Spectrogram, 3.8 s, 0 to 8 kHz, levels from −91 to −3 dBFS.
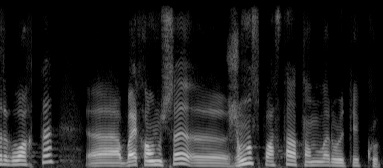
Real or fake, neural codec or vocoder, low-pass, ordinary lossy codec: fake; codec, 16 kHz, 2 kbps, X-Codec, HuBERT features, trained on balanced general audio; none; none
